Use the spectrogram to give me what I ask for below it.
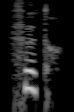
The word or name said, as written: feutre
